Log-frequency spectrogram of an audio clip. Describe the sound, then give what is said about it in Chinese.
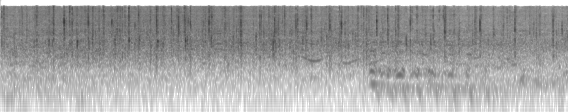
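Applause from a small group, with steady clapping running throughout, mixes with people talking over it. “鼓掌”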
